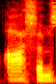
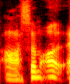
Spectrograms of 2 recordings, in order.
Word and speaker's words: Alxum: The company called Awesome, spelled A-L-X-U-M. They pronounce it just Awesome.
